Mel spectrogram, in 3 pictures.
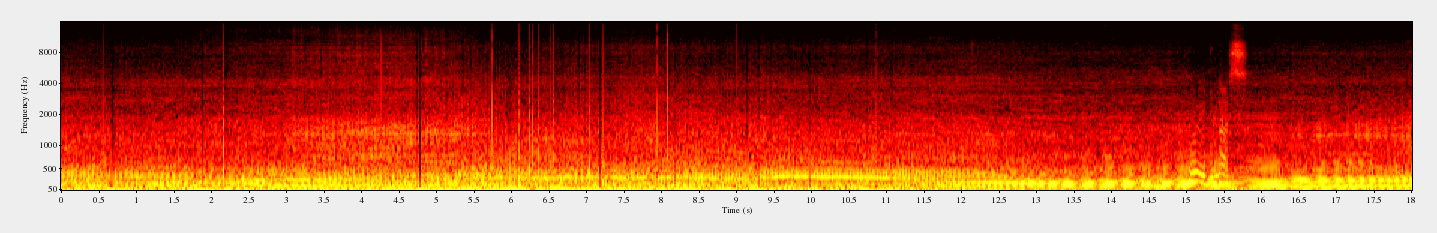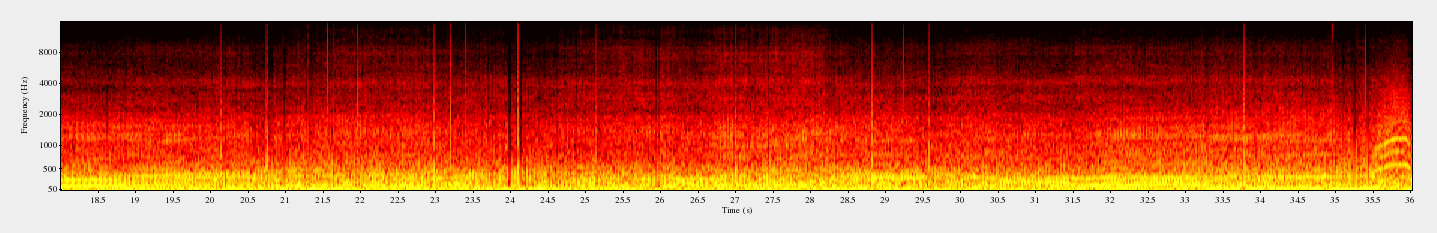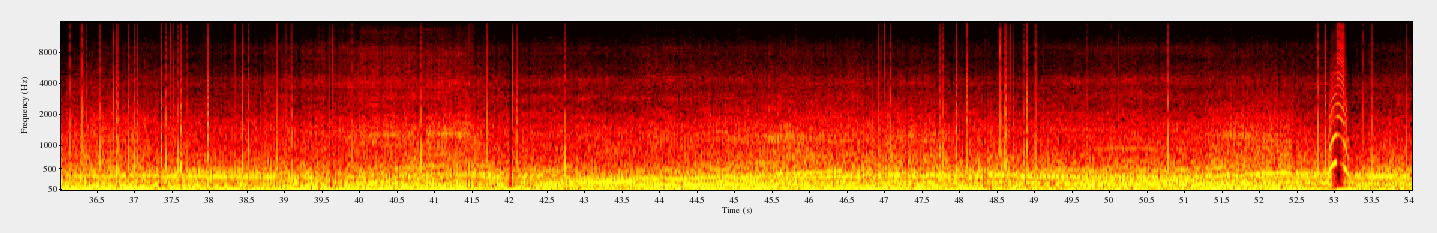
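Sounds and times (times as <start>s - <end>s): motorcycle engine while riding: 0.0s - 54.0s.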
